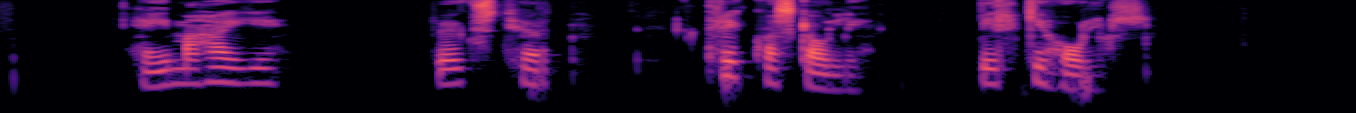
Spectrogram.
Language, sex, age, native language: Icelandic, female, 30-39, Icelandic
